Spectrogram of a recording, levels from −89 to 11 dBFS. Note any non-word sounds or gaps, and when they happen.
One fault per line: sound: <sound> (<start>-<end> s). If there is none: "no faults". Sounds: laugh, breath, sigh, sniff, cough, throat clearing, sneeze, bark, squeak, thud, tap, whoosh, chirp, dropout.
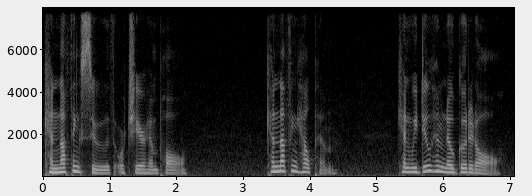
no faults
